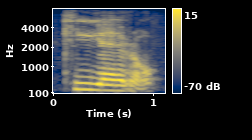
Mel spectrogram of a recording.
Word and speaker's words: quiero: quiero quieres quiere quieran make sure you get that pronunciation as well it's almost like a key literally you're you've got a key in your hand quiero and then what is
